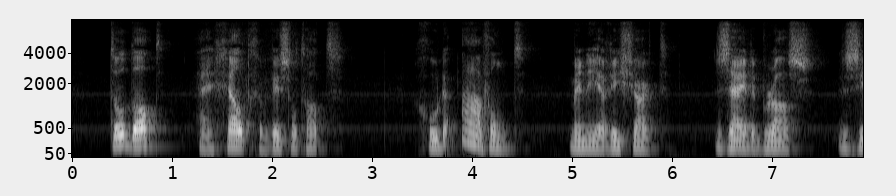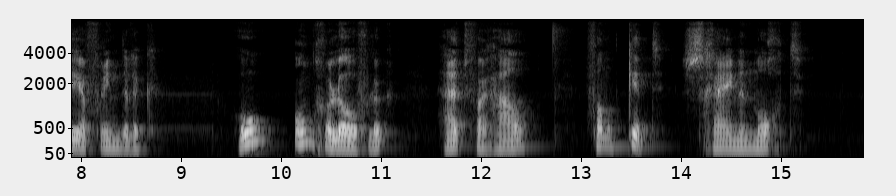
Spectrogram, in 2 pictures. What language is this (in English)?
Dutch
